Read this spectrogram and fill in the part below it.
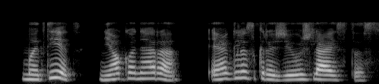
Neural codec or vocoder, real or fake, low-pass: none; real; 7.2 kHz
